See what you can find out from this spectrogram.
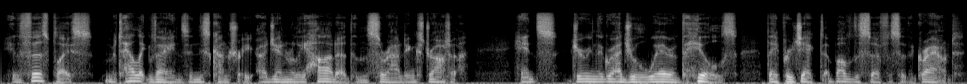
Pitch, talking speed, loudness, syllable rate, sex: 110 Hz, 200 wpm, -20 LUFS, 6.1 syllables/s, male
